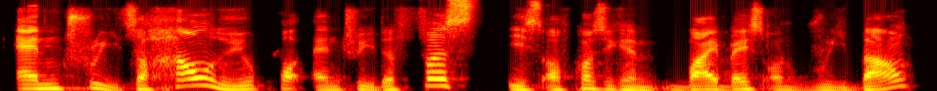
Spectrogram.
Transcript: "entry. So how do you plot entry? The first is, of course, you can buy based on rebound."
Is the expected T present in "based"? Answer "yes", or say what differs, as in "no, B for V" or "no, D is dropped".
no, T is dropped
